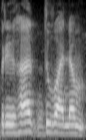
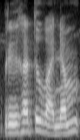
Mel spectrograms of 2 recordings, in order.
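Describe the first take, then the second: First: It is said as one joined word. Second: It is said as two separate words.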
